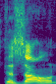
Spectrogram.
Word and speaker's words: DAZN: It's DAZN, right? That's correct. Yep, that's the proper pronunciation.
